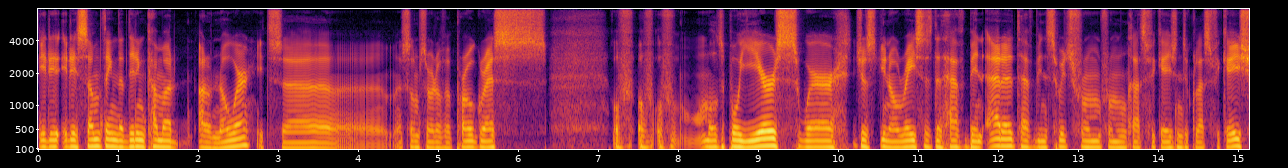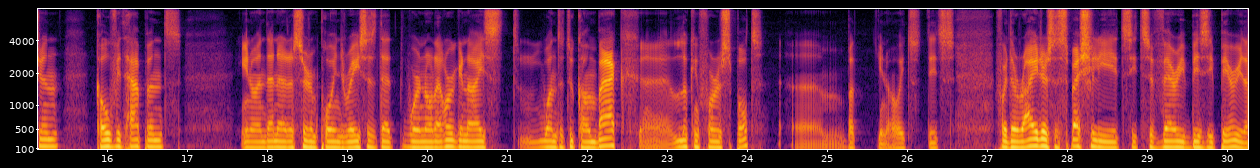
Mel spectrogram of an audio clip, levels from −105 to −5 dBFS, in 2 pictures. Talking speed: 155 wpm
